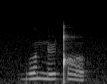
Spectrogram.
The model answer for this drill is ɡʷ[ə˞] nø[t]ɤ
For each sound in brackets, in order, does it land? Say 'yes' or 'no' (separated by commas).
no, no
